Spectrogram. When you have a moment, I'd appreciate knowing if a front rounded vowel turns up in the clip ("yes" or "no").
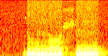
no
